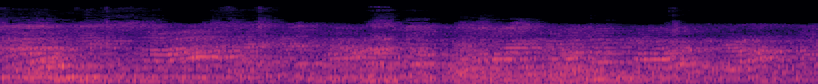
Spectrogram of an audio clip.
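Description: Children's voices chattering with no clear words.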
